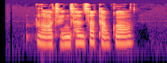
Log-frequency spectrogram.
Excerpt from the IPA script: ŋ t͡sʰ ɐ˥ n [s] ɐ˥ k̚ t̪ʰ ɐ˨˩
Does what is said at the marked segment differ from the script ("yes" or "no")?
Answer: no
